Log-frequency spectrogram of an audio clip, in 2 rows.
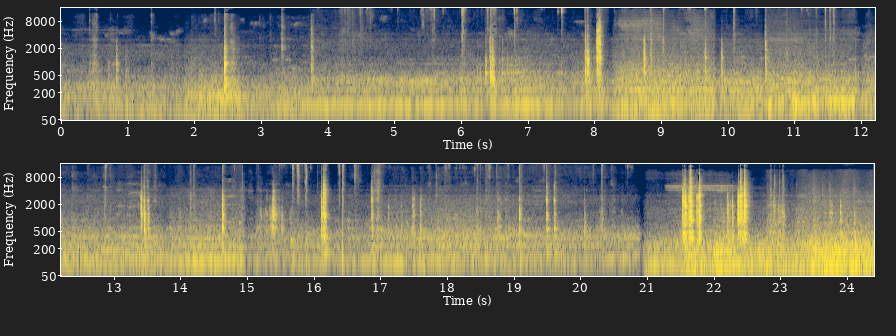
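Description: Scattered small metallic clicks, clinks and taps as 18650 lithium-ion cells are handled and worked with pliers, with a cluster of louder clicks near the end.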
